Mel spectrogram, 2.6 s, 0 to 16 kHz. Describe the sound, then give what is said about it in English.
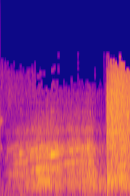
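A car engine starts and runs with a steady, droning rumble, then surges into a sudden louder roar near the end as the car is backed into a parking space. No one speaks. “start it up, Andy, and back it over there in space number 7”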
